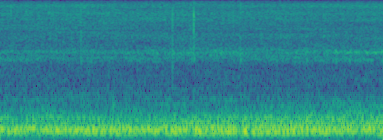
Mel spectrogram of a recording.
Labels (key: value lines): label: anthrophony, boat engine
recorder: HydroMoth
